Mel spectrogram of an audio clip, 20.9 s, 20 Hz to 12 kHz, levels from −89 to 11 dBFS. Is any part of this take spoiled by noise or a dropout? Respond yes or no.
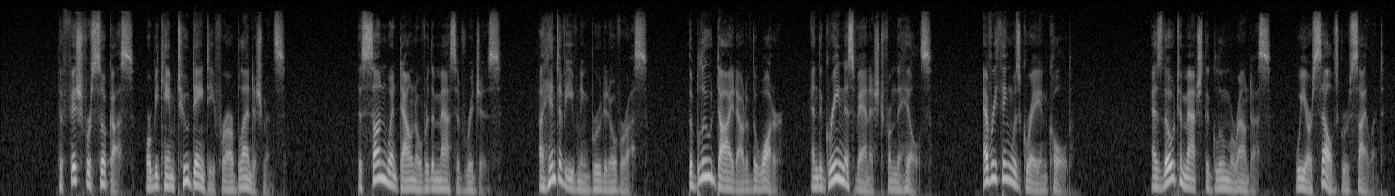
no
